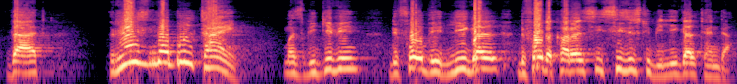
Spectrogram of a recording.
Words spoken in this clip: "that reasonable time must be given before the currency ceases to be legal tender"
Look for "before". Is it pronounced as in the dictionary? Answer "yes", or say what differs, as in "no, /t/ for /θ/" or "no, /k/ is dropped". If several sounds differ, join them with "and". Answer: no, /l/ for /ɹ/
